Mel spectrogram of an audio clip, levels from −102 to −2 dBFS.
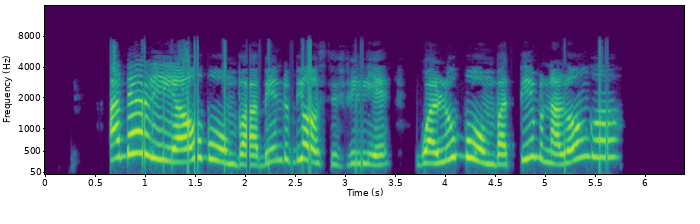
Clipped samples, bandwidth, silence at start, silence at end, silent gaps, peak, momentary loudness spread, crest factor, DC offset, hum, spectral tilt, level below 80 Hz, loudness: under 0.1%; 7.6 kHz; 0.65 s; 0.65 s; 3.66-3.71 s; -2 dBFS; 11 LU; 14 dB; under 0.1%; none; -5 dB/octave; -56 dBFS; -15 LUFS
